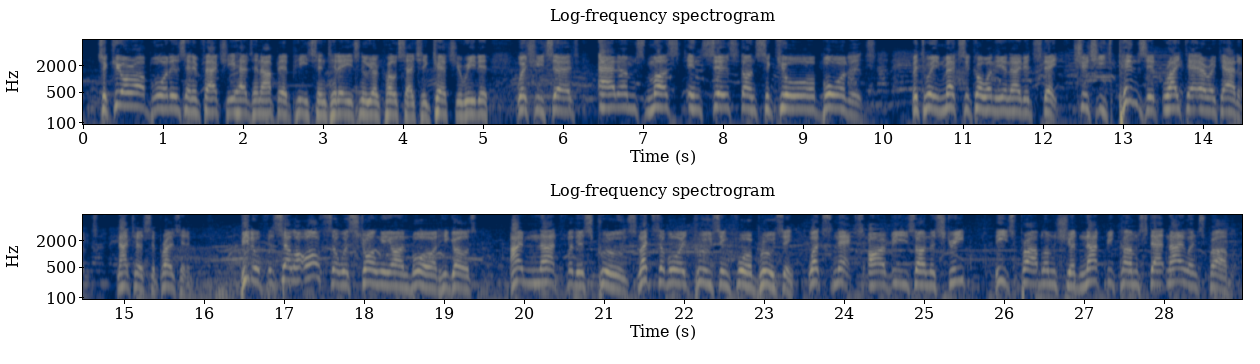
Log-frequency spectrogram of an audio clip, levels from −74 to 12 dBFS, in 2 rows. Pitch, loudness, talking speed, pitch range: 200 Hz, -27 LUFS, 170 wpm, 175-220 Hz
